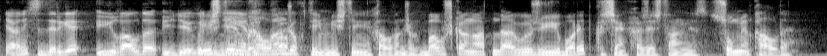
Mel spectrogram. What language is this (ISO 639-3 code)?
kaz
